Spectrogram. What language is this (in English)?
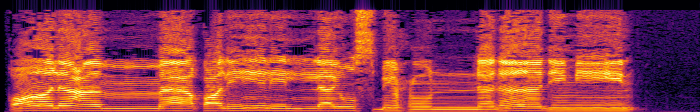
Arabic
